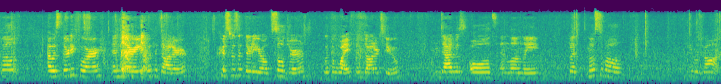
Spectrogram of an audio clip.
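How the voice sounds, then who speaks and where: A distant, noisy stage recording carries a high-pitched young woman played by an actress. She is an earnest, emotional college student in a family play, pleading with her mother. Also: steady tone, unhurried, lightly acted.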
